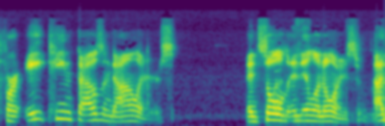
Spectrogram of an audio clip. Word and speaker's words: Illinois: You ought to know it's Illinois. The S is silent.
